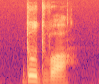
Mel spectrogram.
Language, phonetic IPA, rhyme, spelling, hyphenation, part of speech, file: Hungarian, [ˈdudvɒ], -vɒ, dudva, dud‧va, noun, Hu-dudva.ogg
- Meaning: weed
